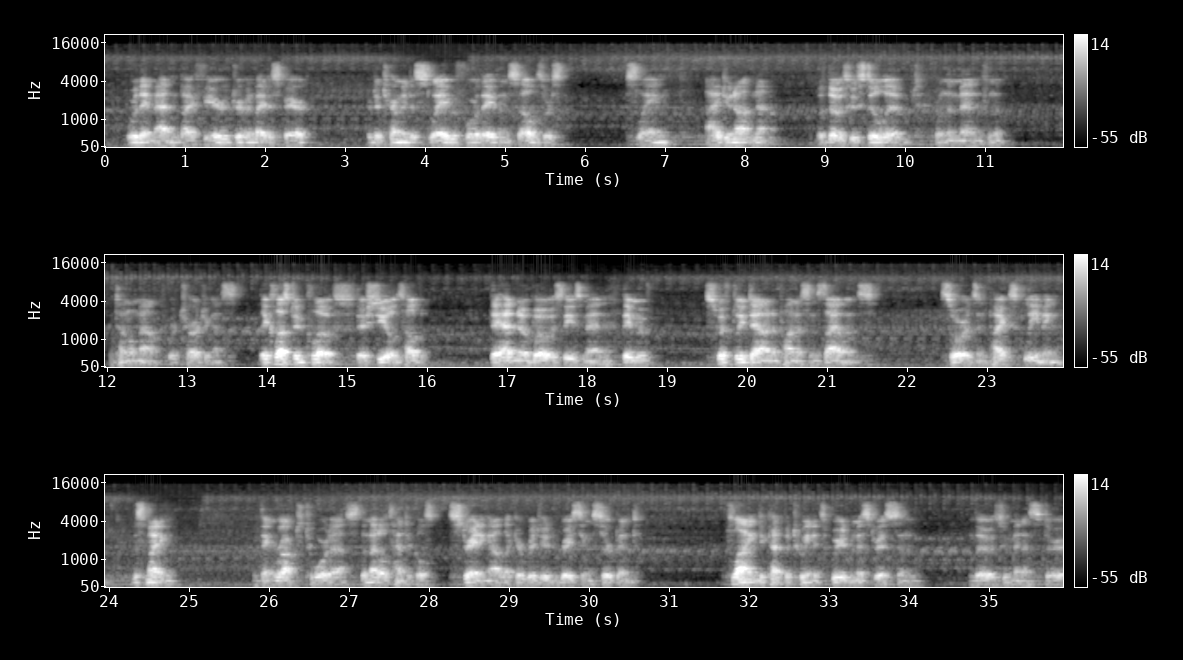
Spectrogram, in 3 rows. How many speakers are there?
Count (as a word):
one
